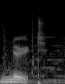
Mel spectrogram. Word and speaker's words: Nut: They believe that the goddess Nut, pronounced Nut, who represents the sky, would periodically swallow the sun god Ra, pronounced Ra.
